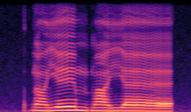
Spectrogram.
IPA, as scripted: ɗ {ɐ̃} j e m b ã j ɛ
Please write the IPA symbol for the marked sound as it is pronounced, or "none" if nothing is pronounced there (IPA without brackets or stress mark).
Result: ɐ̃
